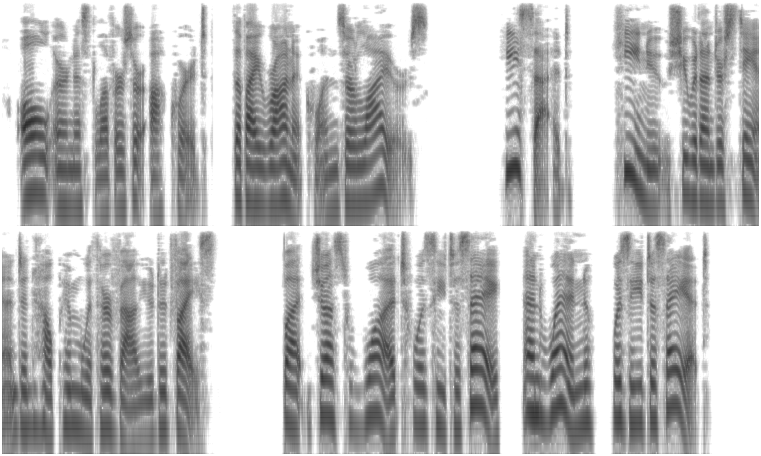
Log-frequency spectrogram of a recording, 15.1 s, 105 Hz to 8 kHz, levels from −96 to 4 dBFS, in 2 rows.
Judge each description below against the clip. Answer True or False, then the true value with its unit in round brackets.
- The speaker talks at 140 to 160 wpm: True (155 wpm)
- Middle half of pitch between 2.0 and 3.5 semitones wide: False (3.9 semitones)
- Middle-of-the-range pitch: True (180 Hz)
